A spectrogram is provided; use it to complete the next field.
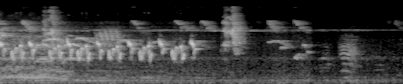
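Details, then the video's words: Yellow-vented bulbul song used to stimulate other bulbuls to respond and sing; a quick series of about six bright, bubbly warbled notes, followed by several thin high chips that fade out. "pancingan trucukan terkomplit sangat bagus untuk membuat trucukan lain lebih gacor"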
